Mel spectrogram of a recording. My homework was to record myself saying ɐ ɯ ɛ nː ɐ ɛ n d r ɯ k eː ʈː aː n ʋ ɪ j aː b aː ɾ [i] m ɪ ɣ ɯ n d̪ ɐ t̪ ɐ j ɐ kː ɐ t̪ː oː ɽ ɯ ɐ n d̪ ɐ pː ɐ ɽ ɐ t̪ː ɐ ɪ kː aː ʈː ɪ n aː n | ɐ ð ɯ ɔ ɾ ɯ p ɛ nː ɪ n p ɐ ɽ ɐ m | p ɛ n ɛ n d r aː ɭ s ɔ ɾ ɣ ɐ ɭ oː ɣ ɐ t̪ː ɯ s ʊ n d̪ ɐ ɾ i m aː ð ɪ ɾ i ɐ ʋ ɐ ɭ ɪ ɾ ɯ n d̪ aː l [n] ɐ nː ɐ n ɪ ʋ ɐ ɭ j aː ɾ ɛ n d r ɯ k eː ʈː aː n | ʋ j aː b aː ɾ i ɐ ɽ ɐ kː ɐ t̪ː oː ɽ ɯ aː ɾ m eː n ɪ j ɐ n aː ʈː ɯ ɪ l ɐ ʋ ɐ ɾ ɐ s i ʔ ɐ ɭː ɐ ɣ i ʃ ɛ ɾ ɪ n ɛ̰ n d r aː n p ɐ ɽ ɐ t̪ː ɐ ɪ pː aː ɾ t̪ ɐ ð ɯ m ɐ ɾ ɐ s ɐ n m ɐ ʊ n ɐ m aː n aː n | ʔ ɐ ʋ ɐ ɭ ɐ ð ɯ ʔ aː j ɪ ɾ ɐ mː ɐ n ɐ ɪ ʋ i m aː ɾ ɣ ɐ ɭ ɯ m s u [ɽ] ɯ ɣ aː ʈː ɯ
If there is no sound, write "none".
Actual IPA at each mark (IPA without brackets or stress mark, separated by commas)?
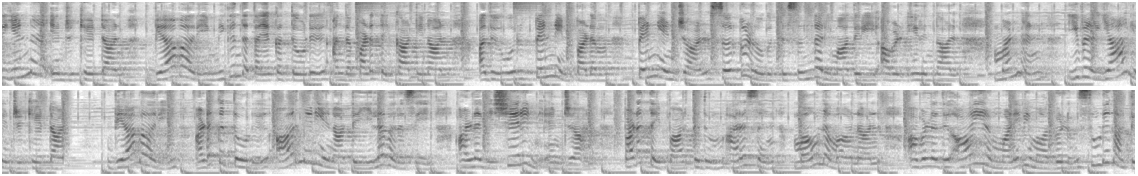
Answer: i, m, ɽ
